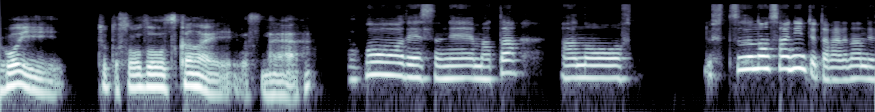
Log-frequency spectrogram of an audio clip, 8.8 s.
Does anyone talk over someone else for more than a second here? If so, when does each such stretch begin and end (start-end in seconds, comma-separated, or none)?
none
